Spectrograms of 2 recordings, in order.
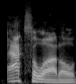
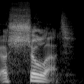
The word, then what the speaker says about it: axolotl: So the T L at the end of a word, um, but TL is one single consonant.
